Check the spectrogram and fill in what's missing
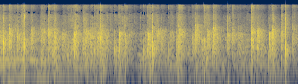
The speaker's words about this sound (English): The crowd screaming, buckets. They said JD buckets. It's too like cumbersome. Buckets, buckets. They were doing like JD buckets. It was too much in a chant.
